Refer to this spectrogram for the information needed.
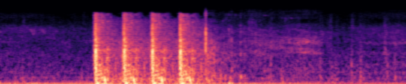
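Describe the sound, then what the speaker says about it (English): A quick burst of four sharp, loud gunshots in evenly spaced succession rings out in a video game, then fades into a steady low background hum with no talking. "am I the only one that hears shooting?"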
